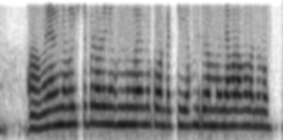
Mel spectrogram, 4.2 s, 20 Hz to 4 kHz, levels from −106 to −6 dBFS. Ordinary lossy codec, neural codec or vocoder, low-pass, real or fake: none; none; 3.6 kHz; real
